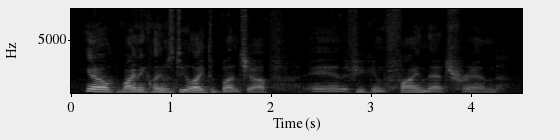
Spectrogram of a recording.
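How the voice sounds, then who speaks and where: Behind this man there is noticeable background noise. His pitch is medium, with ordinary variation. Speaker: video game streamer. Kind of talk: casual gameplay commentary.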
